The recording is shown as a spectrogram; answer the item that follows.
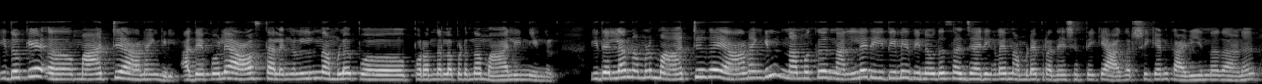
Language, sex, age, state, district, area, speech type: Malayalam, female, 30-45, Kerala, Thiruvananthapuram, rural, spontaneous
